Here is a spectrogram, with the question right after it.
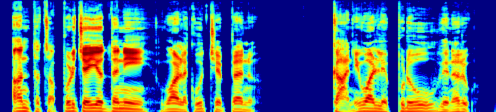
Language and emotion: Telugu, sad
